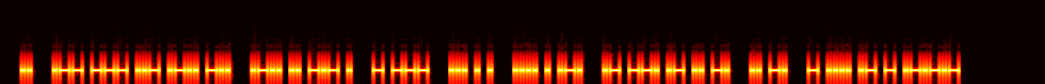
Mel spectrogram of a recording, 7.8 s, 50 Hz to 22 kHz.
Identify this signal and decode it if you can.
Morse code, heard as a keyed tone, about 50 wpm, 700 Hz. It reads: I WOULD LIKE TO SEE HER AGAIN IN THAT.
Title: Sentences from Top 200 Words 50wpm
